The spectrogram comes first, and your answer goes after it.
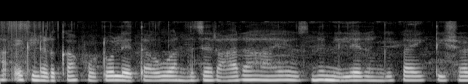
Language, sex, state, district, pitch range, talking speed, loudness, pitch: Hindi, female, Chhattisgarh, Korba, 185-200 Hz, 215 wpm, -16 LUFS, 195 Hz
